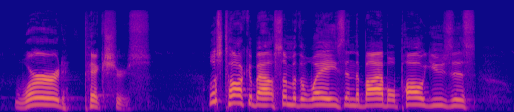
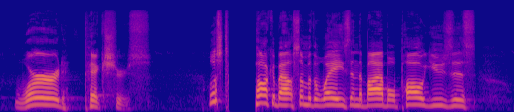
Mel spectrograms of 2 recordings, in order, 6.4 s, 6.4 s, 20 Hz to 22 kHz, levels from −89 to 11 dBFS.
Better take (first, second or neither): first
